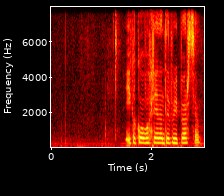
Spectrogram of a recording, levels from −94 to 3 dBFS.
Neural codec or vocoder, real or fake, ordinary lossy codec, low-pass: none; real; none; none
